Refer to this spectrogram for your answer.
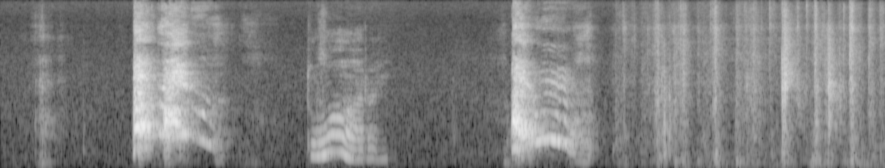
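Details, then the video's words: Pug making funny sounds, said to be seeing ghosts, indoors: two loud harsh barks a few seconds apart with a rising-falling wavering whine between them, followed by scratchy rustling. "Mopsas mato vaiduoklius/ pug seeing ghosts/ pug funny sounds"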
